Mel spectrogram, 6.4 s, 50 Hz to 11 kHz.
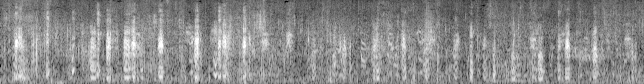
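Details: Mallards at George Reiffle Park in 2014 quack in a busy, overlapping chorus, with harsh nasal calls in an irregular stream of several per second from more than one bird.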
